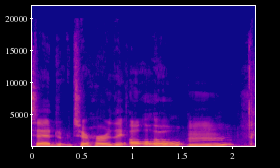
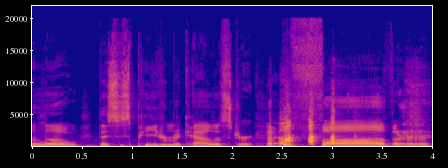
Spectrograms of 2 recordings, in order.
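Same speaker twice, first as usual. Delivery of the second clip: put-on tape-recorder-altered voice, louder; 5 dB louder than usual. Retelling a group chat joke about how the game character sounds: Kevin's Yak Bak voice from Home Alone 2. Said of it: "sound like Kevin booking the hotel through the Yak Bak thing".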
